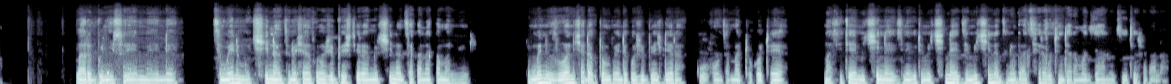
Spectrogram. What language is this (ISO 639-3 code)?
ndc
